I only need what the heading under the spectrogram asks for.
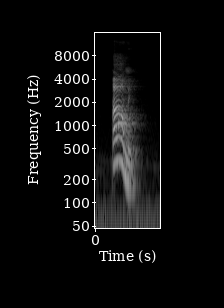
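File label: "arme", Breton; petit precis de prononciation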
